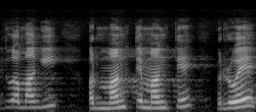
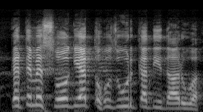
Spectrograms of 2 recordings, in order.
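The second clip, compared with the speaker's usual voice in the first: ordinary delivery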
